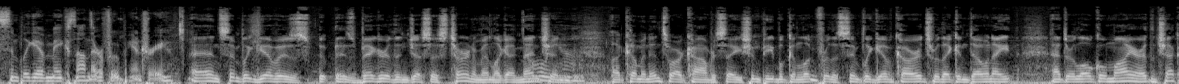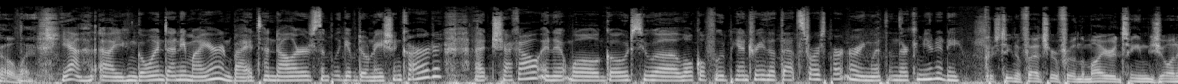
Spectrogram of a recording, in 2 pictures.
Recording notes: we're broadcasting live from the Blythefield Country Club which is home to the Meijer LPGA Classic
